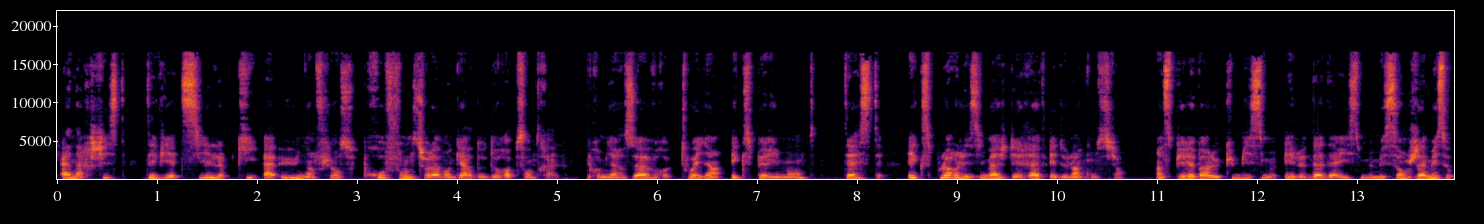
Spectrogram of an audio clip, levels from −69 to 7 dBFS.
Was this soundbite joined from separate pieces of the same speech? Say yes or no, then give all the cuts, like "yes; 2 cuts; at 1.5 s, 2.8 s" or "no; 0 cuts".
yes; 1 cut; at 5.3 s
